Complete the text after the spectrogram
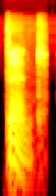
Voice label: "dint", American

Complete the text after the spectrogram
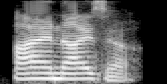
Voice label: "ionizer", Indian

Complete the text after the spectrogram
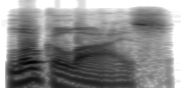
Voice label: "localize", American

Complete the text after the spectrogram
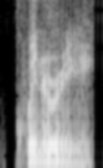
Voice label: "quinary", American

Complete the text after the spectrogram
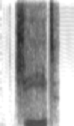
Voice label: "cheat", Indian

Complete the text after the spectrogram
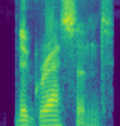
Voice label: "Nigrescent", American

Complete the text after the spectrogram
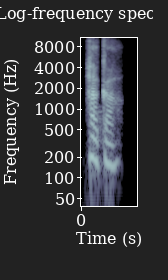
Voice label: "haka", Indian

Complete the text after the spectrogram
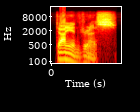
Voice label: "diandrous", American

